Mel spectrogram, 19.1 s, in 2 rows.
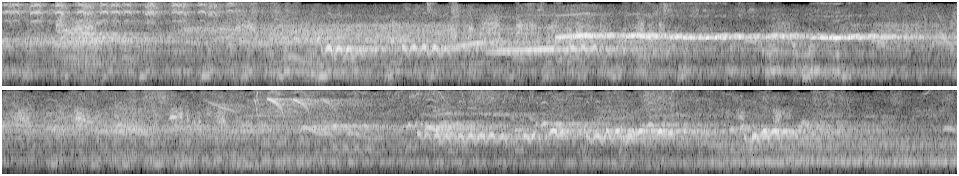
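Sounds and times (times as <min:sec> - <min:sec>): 
African jungle ambience: 0:00.0 - 0:19.0.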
